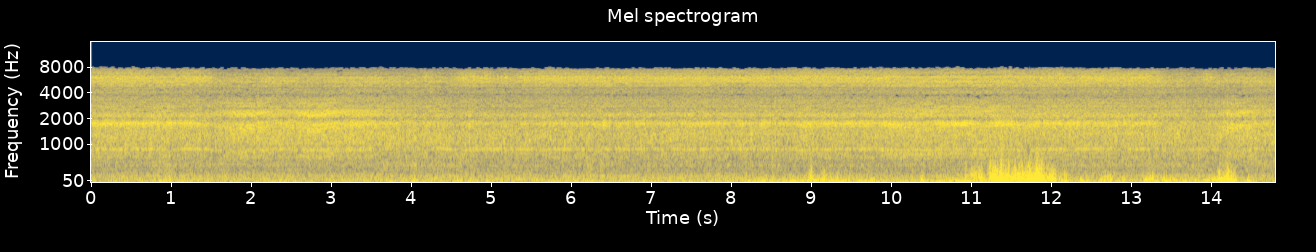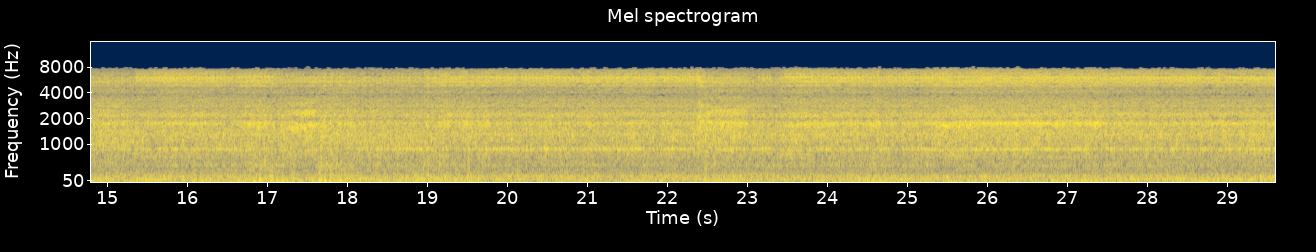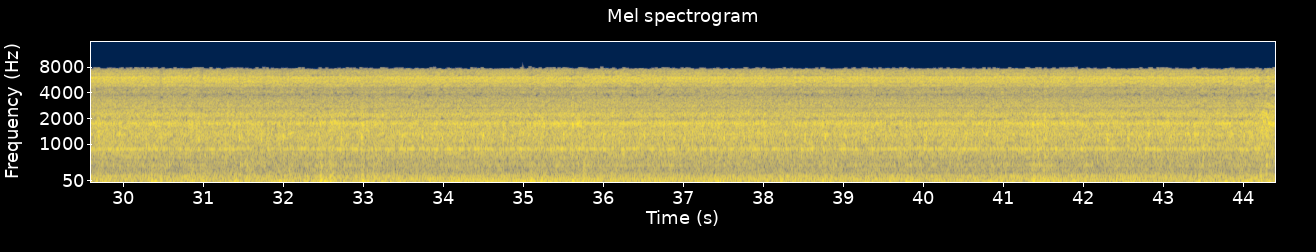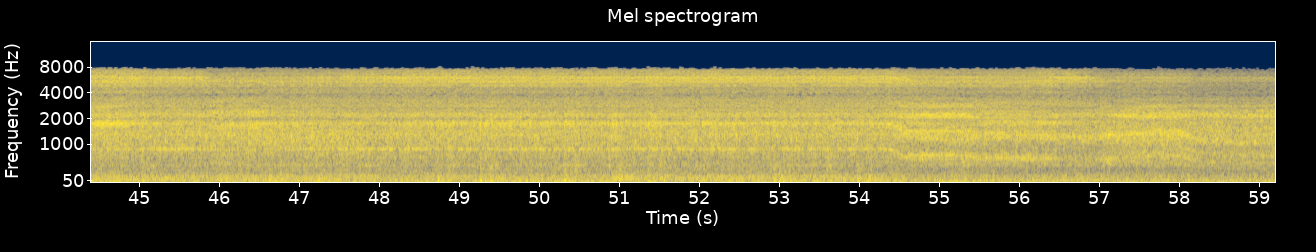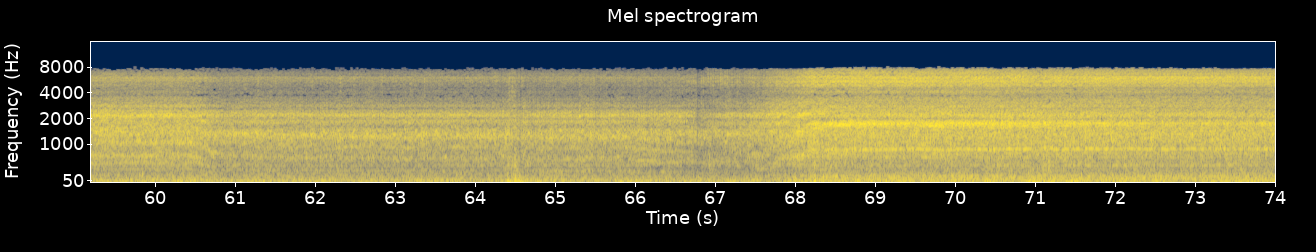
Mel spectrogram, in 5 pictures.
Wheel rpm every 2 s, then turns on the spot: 230, 230, 230, 230, 230, 220, 230, 230, 230, 230, 230, 230, 230, 230, 230, 230, 230, 230, 230, 230, 230, 230, 230, 230, 230, 230, 230, 190, 160, 130, 90, 70, 70, 80, 200, 230, 230.
none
